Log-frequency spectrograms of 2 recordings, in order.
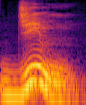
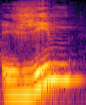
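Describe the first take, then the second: First: It begins with a 'dj' sound. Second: It begins with a soft 'zh' sound. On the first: The speaker calls it right. "mais on dit Jim. ... j'ai écrit un D et un J" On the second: The speaker calls it wrong. "on ne dit pas Jim"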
